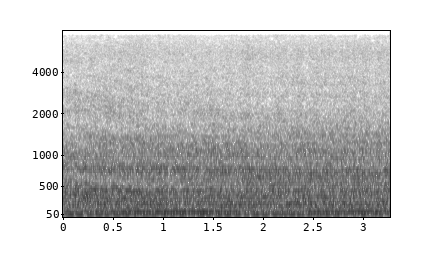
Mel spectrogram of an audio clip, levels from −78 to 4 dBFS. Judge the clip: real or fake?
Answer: fake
